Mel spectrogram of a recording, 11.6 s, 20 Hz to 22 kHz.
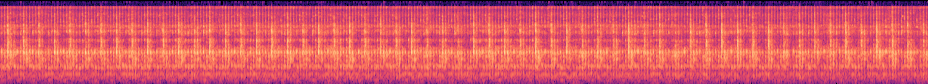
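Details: Mercedes W124 with the OM602 2.5 diesel at cold idle: a sharp, very regular clatter of roughly two to three knocks a second. Diesel knocking hard when cold; cause unknown.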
